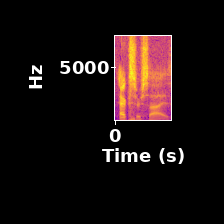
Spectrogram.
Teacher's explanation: exercise is a verb first syllable is accented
